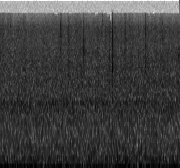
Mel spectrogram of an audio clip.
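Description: Steady low rumble of engine and road noise heard inside the cabin of a moving car.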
